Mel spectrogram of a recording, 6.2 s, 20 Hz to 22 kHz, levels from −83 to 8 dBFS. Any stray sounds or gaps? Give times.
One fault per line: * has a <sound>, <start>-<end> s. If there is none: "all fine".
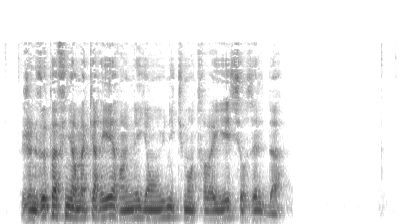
all fine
